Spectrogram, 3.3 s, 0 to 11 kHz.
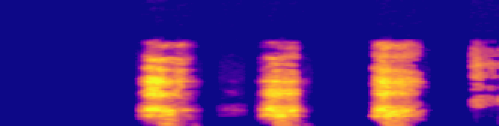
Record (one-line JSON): {"exhalation_length": "3.3 s", "exhalation_amplitude": 28216, "exhalation_signal_mean_std_ratio": 0.39, "survey_phase": "beta (2021-08-13 to 2022-03-07)", "age": "45-64", "gender": "Female", "wearing_mask": "No", "symptom_cough_any": true, "symptom_new_continuous_cough": true, "symptom_runny_or_blocked_nose": true, "symptom_shortness_of_breath": true, "symptom_sore_throat": true, "symptom_fatigue": true, "symptom_fever_high_temperature": true, "symptom_headache": true, "symptom_onset": "2 days", "smoker_status": "Never smoked", "respiratory_condition_asthma": false, "respiratory_condition_other": false, "recruitment_source": "Test and Trace", "submission_delay": "1 day", "covid_test_result": "Positive", "covid_test_method": "ePCR"}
